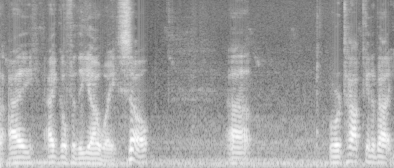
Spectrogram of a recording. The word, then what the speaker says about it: Yahweh: and the V the that V can be pronounced like a w so that's how come you get the yah way yaave you know and uh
